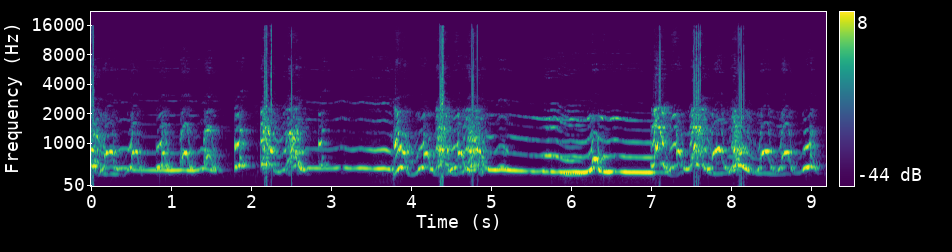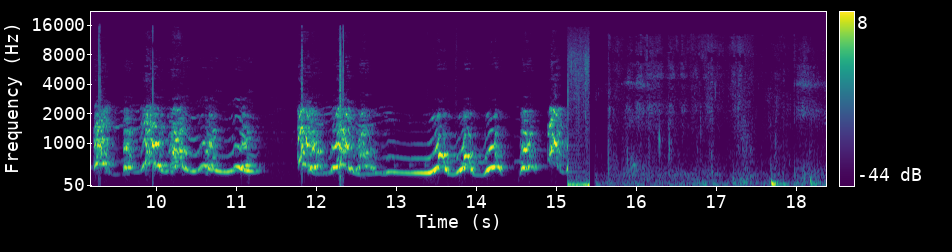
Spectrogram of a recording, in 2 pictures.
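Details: Pet dog waking its owners up in the morning, howling in long repeated wavering bursts that bend and slide in pitch, broken by brief pauses and clicks, ending in a sudden switch to noisy background.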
